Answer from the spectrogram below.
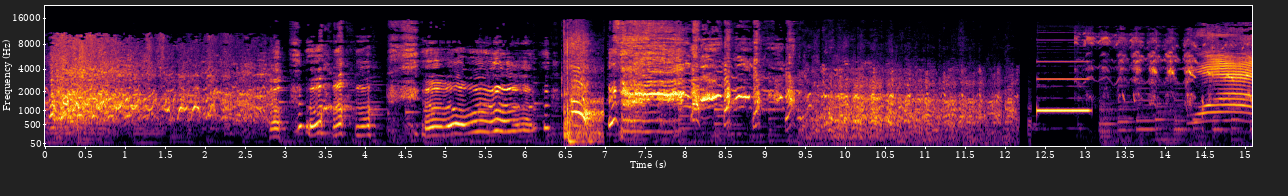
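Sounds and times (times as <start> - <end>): snickering laughter: 7.1 - 12.2, 13.1 - 15.0
short electronic beep: 12.3 - 13.1.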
